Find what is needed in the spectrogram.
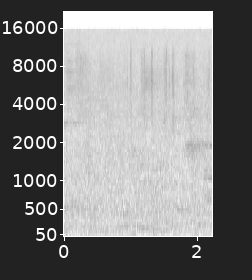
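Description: Faint, light taps and clicks in a large hall over a low murmur of voices, from a table tennis ball and players' shoes between rallies.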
